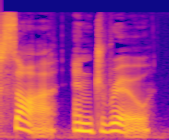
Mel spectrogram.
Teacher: W also occurs at the end of words like saw and drew. These words don't end with diphthongs. They end in the vowels AW and OO. By the same reasoning we've already been using, it's best not to call W a vowel or a consonant, but just to say that the letter combination AW represents the vowel AW, and the combination EW represents OO.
